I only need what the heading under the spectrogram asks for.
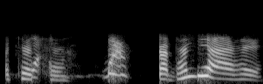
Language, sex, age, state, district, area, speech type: Hindi, female, 30-45, Uttar Pradesh, Bhadohi, urban, conversation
